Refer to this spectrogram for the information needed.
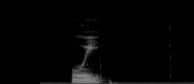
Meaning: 1. thought, reflection, meditation 2. opinion 3. intention 4. valley, low place
- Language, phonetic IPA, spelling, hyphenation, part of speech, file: Bashkir, [uj], уй, уй, noun, BA-Уй.ogg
